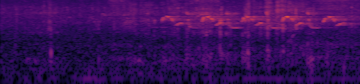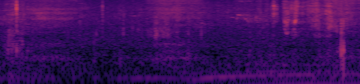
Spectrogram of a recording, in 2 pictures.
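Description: A small songbird singing a quick run of repeated chirps, starting about one and a half seconds in and lasting about a second and a half, over faint outdoor background noise. A few soft clicks come near the middle and again near the end.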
